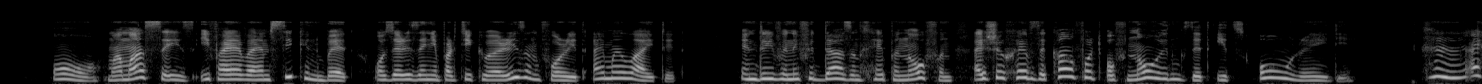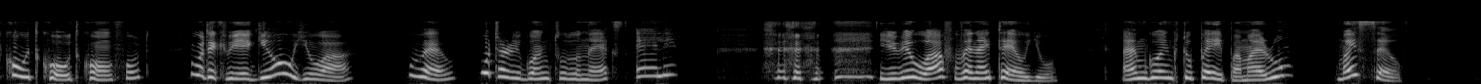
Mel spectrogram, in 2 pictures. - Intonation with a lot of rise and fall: Yes, wide, 6.2 semitones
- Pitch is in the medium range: No, high, 245 Hz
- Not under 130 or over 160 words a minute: Yes, average, 150 wpm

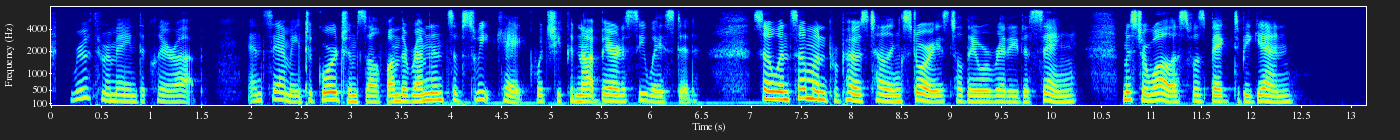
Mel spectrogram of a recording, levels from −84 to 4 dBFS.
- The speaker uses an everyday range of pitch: Yes, average, 3.5 semitones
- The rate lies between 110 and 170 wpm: No, average, 195 wpm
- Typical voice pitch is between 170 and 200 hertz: Yes, medium, 185 Hz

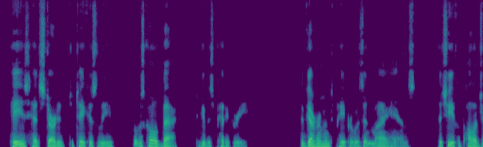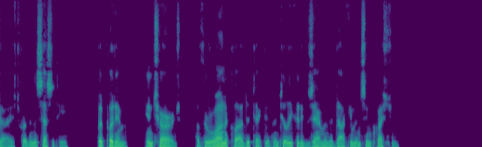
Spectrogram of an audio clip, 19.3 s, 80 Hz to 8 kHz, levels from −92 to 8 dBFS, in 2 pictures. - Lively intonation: Yes, wide, 5.9 semitones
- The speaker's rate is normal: Yes, average, 145 wpm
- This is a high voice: No, very low, 90 Hz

